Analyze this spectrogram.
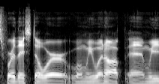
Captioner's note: none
